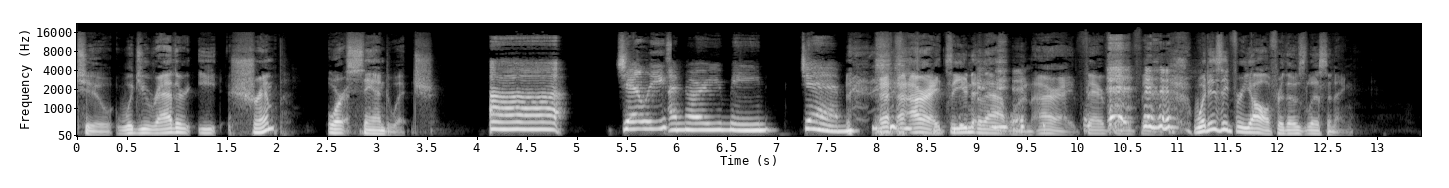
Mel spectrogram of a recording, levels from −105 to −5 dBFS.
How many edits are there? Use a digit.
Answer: 5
